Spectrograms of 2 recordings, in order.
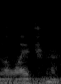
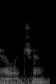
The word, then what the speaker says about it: elytra: Okay, it's a time when it would be a good time to have an elytra or elra. People say elytra. I had people say elytra. And I have no problem with either of those.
